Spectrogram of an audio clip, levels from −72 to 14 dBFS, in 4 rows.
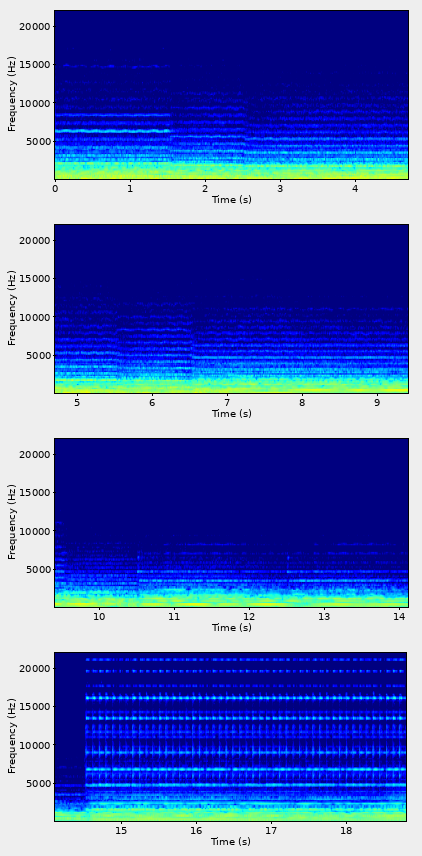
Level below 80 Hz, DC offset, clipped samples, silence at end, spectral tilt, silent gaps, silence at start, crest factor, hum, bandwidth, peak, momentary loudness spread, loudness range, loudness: -34 dBFS; under 0.1%; under 0.1%; 0 s; -6 dB/octave; none; 0 s; 14 dB; none; over 20 kHz; -6 dBFS; 5 LU; 4 LU; -21 LUFS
